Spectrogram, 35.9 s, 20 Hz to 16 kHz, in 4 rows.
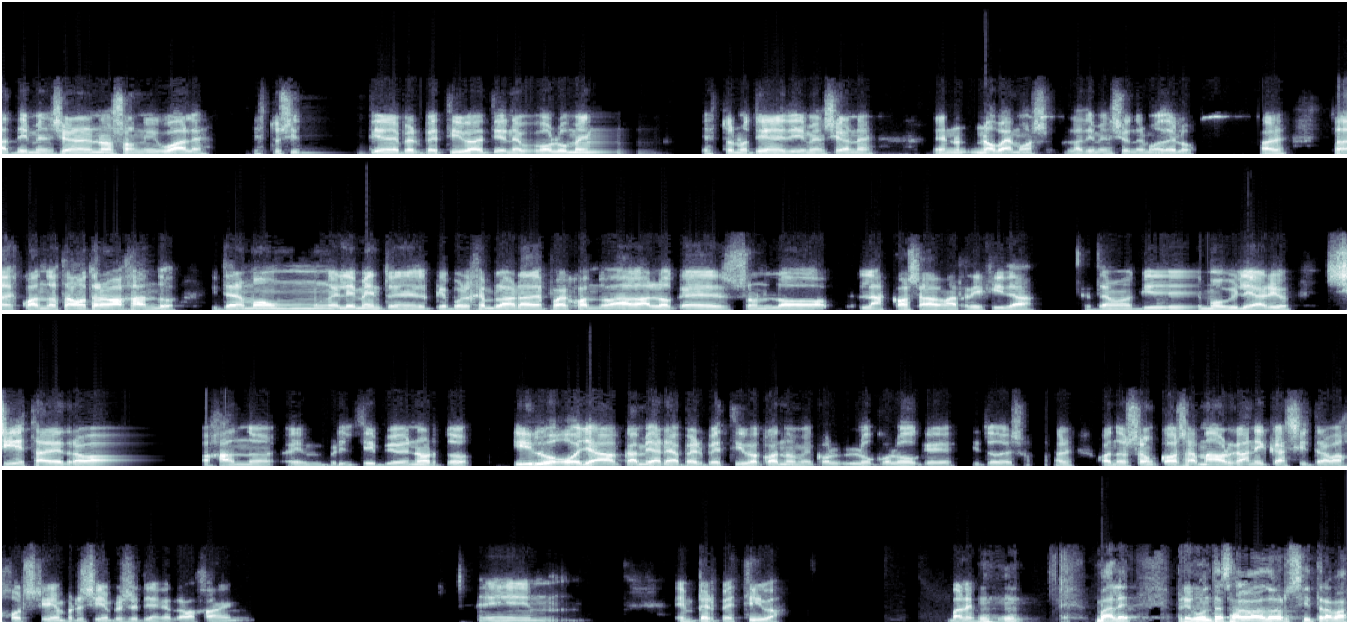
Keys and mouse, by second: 1.1 5.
